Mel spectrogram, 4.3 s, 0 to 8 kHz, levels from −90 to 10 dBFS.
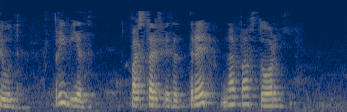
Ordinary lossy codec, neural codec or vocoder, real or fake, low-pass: MP3, 24 kbps; codec, 16 kHz, 4 kbps, X-Codec, WavLM features, trained on Multilingual LibriSpeech; fake; 7.2 kHz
